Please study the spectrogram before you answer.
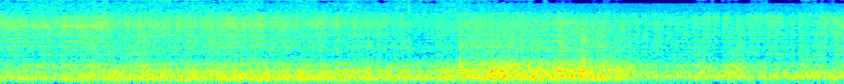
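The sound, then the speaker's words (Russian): A car drives along a forest road in a wartime setting, its engine a steady, low droning rumble at moderate level that swells slightly before settling back. “Они сворачивают в лес. Проезжают самодельный указатель направления. Направо Курск, налево Орел. Едут по лесу.”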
